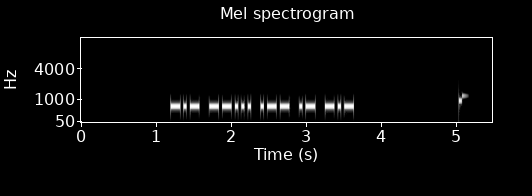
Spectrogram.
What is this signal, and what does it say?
Morse code, heard as a keyed tone, about 28 wpm, 700 Hz. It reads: K7WAK
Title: USA Call Signs - 5 Characters - 2x Character Spacing - 28wpm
